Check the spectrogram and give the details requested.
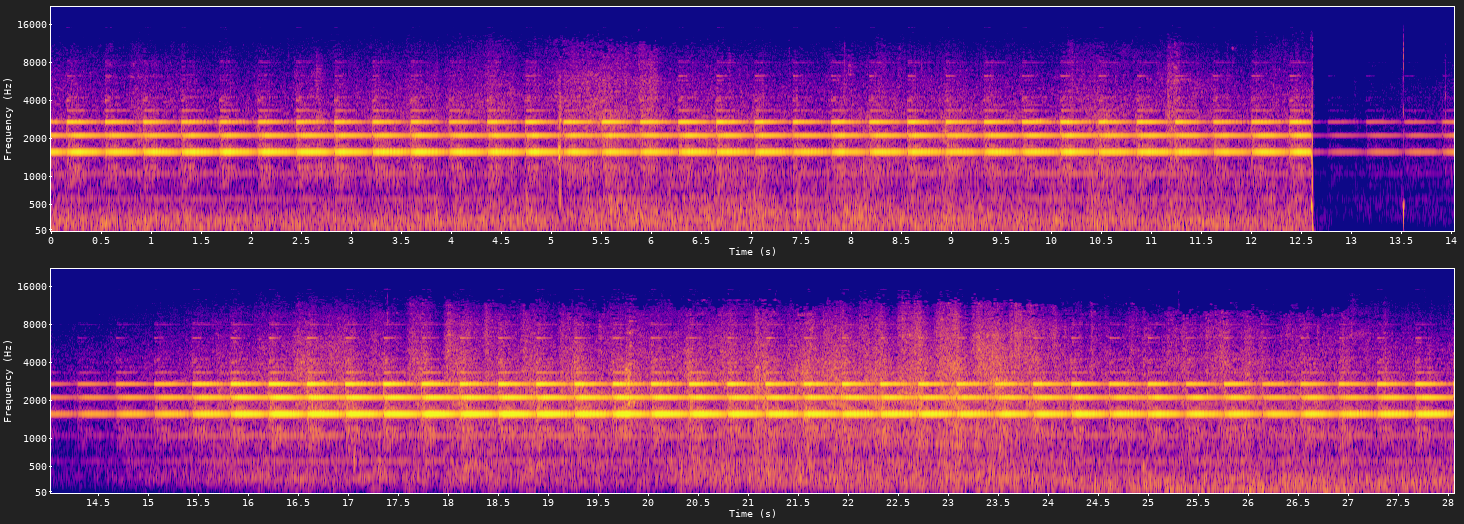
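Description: A double-stack container train rolls past over the rails with a heavy rumble and clatter, while a grade-crossing bell rings steadily over it. A little under halfway through, the low rumble cuts out suddenly and builds back up over a few seconds.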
